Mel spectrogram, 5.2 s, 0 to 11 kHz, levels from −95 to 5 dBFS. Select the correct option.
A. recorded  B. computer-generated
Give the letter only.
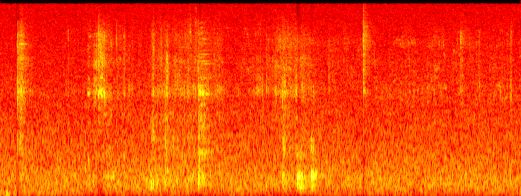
A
